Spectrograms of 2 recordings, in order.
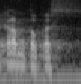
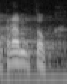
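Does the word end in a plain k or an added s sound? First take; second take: added s; plain k. First: Banu Tamim form, adding an s sound after k. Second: Hijazi form, ending plainly on k.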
